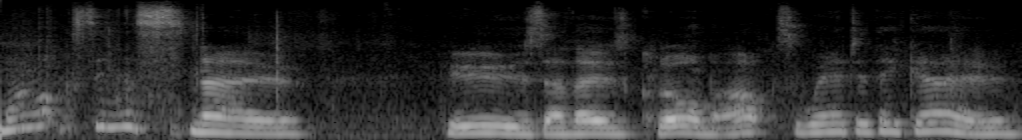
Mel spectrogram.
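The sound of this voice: This woman's voice sits at a medium pitch. Her tone is dark and mellow.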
